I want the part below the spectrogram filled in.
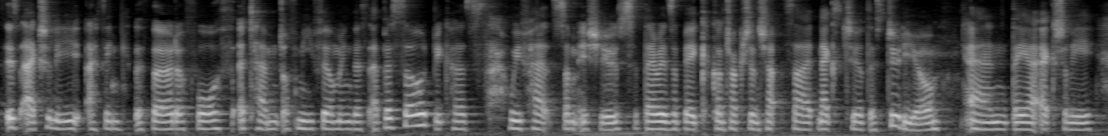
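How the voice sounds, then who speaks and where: A young adult woman from Germany hosting a casual podcast, chatty with lots of fillers, a bit hoarse from a summer cold. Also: low-pitched. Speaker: podcast host and yarn dyer. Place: small studio.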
